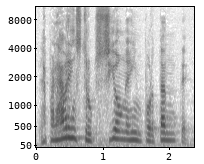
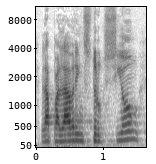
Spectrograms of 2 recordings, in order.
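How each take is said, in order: First: Said in the usual way. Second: "La palabra instrucción" repeated louder, rising at the end; preacher repeating the key word for emphasis; emphatic repeat. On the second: Shown as a demonstration. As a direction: punch "instrucción" again with a rise.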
